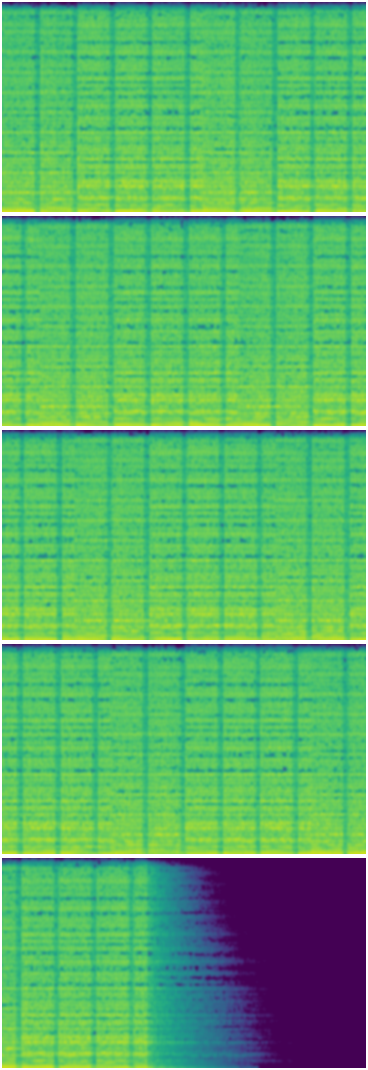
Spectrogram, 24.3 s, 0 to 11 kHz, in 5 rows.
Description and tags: Trance Loop #1
Trance in Serum.
4x4-Records, Club, Dance, Drumroll, EDM, Electric, FX, J-Lee, Music, Pad, Psytrance, Riser, Sample, Trance, compressed, effect, sound, sound-design, sound-effect, sounddesign, soundeffect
